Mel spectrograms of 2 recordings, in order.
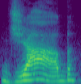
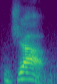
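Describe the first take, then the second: First: The final B sound is clearly heard. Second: The final B sound is dropped.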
